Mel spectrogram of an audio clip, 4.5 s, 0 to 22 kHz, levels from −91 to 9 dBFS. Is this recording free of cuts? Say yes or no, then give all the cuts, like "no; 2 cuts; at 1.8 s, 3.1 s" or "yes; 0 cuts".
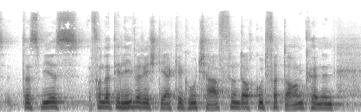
yes; 0 cuts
